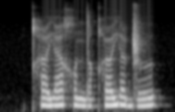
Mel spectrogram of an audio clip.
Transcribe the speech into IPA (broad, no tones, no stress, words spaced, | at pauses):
qʰejæ χɔndɑqʰy jæɖ͡ʐɵ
